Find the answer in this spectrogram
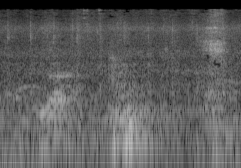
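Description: A man's voice through a handheld microphone and loudspeaker, broken and reverberant in a room, over a steady hiss-like background noise.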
